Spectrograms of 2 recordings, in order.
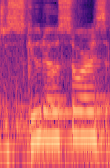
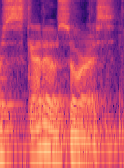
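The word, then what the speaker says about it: Scutosaurus: This is the I think it's pronounced Scoosaurus or Scuttosaurus.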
